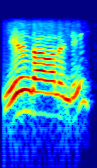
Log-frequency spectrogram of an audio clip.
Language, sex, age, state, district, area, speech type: Telugu, male, 60+, Andhra Pradesh, Krishna, urban, conversation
